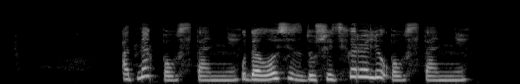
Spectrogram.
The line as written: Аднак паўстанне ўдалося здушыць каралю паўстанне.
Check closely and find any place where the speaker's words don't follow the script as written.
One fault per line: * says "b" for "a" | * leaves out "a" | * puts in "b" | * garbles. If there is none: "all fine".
all fine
